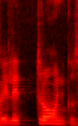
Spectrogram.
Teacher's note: A vogal tônica em eletrônicos é fechada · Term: som fecha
